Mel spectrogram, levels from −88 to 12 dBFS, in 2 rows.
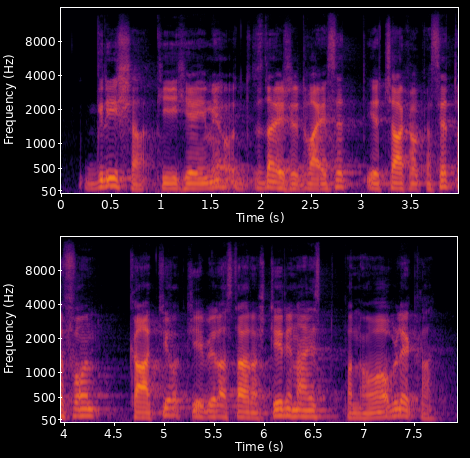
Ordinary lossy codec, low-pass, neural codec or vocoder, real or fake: Opus, 64 kbps; 14.4 kHz; vocoder, 44.1 kHz, 128 mel bands, Pupu-Vocoder; fake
